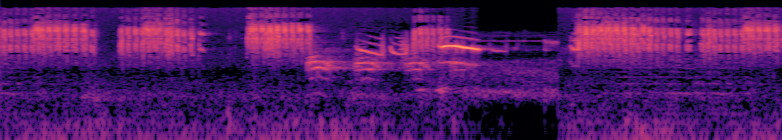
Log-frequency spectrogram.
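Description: Taiwan barwing giving a quick run of slurred, down-sweeping whistles and one clear high note, set between bursts of loud, pulsing insect buzz.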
